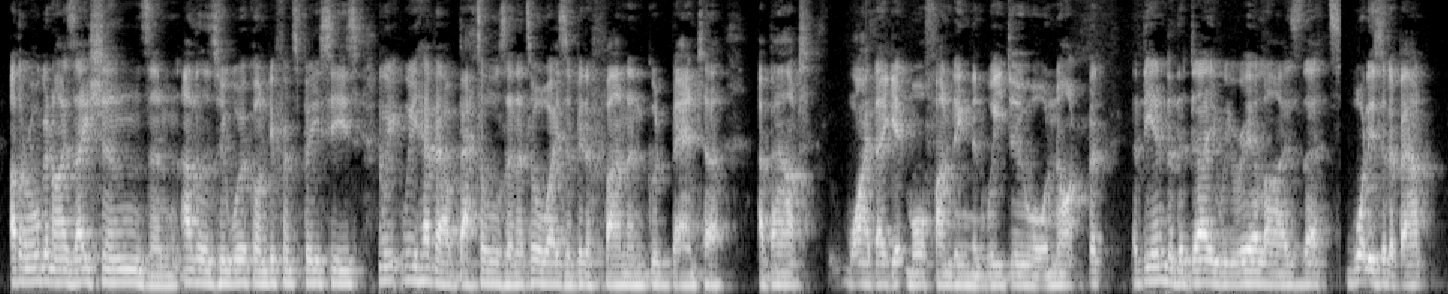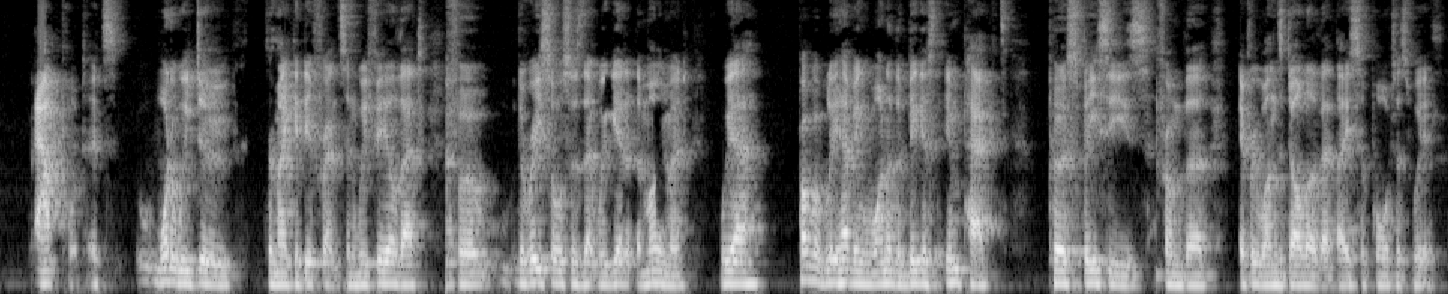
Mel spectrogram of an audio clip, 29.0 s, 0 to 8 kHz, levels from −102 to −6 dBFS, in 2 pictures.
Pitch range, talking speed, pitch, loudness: 105-120 Hz, 190 wpm, 110 Hz, -20 LUFS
